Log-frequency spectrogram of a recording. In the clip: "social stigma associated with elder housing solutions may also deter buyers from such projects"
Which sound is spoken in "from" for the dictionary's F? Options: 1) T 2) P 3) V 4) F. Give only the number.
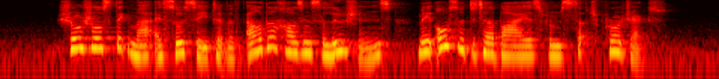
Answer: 4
